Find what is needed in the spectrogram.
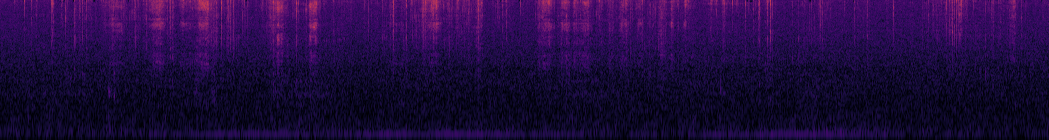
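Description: Near silence: faint rustling and crinkling of crepe paper as a fringed strip is wound tightly around a wire, with small scattered ticks of the paper. A steady low hum runs underneath.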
